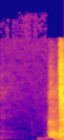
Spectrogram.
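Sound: sneeze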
